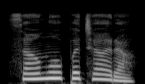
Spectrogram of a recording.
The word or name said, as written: ಸಾಮೋಪಚಾರ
